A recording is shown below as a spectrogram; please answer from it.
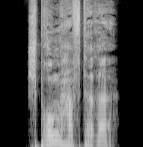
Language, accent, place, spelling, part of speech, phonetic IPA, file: German, Germany, Berlin, sprunghaftere, adjective, [ˈʃpʁʊŋhaftəʁə], De-sprunghaftere.ogg
- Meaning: inflection of sprunghaft: 1. strong/mixed nominative/accusative feminine singular comparative degree 2. strong nominative/accusative plural comparative degree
